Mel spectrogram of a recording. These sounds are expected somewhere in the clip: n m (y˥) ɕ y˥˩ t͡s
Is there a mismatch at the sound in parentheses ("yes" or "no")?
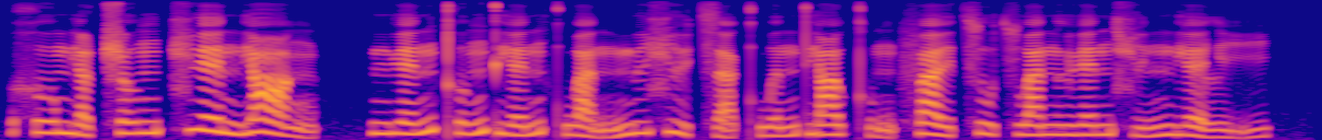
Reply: no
